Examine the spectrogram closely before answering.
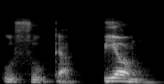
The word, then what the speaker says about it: usucapión: Porque no es usucapión, ¿no? No se debe dar mayor acentuación eh, a la sílaba K. Aquí es usucapión. Muchos colegas, muchos estudiantes, no sé qué pasa si por un error de lectura o qué dicen usucapión. Es usucapión, accesión, ocupación.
